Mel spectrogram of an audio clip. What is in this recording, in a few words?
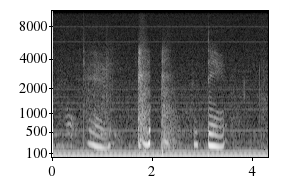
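"ding", spoken word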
